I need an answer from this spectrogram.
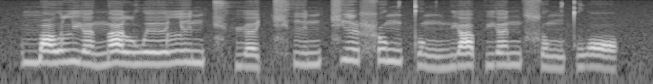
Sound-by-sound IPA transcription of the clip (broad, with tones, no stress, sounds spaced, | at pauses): m ɑ˧˥ ʊ̯ l j ɛ˨˩ n̪ ä˥˩ l w e˧˥ ɪ̯ l i˥˩ n t͡ɕʰ ɥ ɛ˨˩ t͡ɕʰ i˧˥ n t͡ɕ i˥˧ ʂ ʊ˥˩ ŋ t̪ ʊ˨˩ ŋ n̪ j ä˥˩ p j ɛ˥ n s ʊ˨˩ ŋ t̪ w ɔ˥˩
